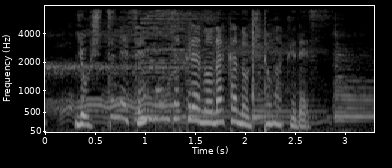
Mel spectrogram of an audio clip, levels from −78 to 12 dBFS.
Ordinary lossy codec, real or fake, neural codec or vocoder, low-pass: none; real; none; 7.2 kHz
